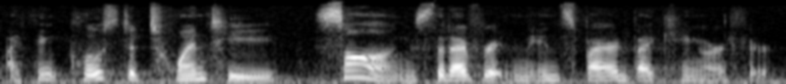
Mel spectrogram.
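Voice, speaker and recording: With a Canadian accent, a woman has an ordinary speaking voice, medium in pitch, with lively intonation at a moderate pace. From Canada, Toronto. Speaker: singer-songwriter. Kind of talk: interview.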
